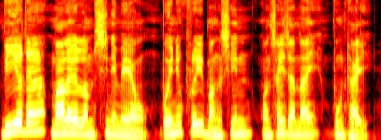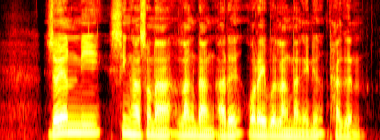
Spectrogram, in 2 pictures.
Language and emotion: Bodo, neutral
